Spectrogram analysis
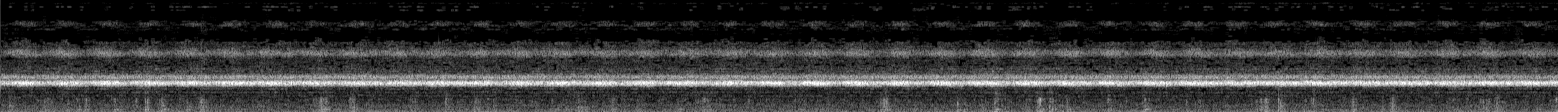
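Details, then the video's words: Crickets chirping at Lake Arrowhead, California: a steady, high, continuous trilling band with pulsed texture runs throughout, over low rumbling background noise and scattered faint clicks. "Serenity sounds crickets chirping lake arrowhead"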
